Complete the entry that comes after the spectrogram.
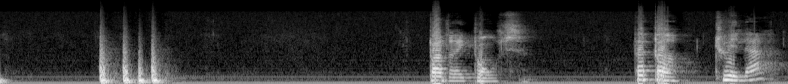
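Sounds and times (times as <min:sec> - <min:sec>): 
knocking on a bedroom door: 0:01.0 - 0:01.8
speech: 0:04.3 - 0:05.4, 0:06.4 - 0:07.8.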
